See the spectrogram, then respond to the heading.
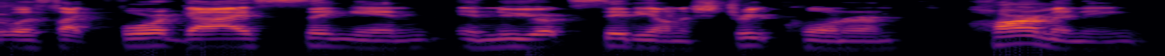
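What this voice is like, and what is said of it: Oklahoma accent. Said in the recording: “Oklahoma City, okay. You still got that accent, too.”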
